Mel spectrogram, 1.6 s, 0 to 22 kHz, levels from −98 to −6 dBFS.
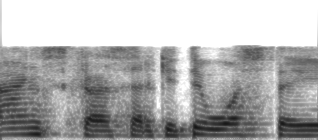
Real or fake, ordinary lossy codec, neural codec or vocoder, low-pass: fake; AAC, 24 kbps; codec, 44.1 kHz, 7.8 kbps, DAC; 5.4 kHz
